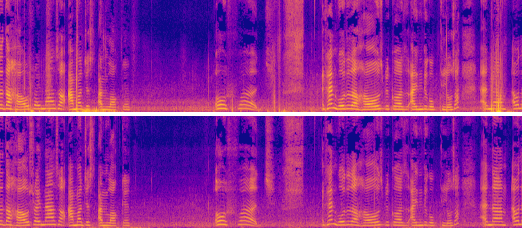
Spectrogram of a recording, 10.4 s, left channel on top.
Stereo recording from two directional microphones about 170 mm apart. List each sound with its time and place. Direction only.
0.0 s a woman's voice: 5° right (ahead or behind)
0.5 s a child's voice: 30° right (ahead or behind)
1.0 s a child's voice: centre (ahead or behind)
1.6 s a woman's voice: 15° right (ahead or behind)
4.3 s a child's voice: centre (ahead or behind)
6.4 s speech: 10° left (ahead or behind)
10.3 s a woman's voice: 10° right (ahead or behind)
